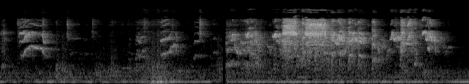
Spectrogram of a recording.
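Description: Budgerigars chatter in quick, scratchy chirps and warbles over a faint low hum.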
